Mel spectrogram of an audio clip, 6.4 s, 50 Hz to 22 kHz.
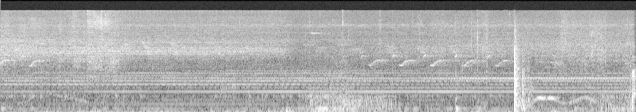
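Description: WD-40 aerosol spraying in a faint hiss for about the first three seconds, over a steady background hum made of several held tones from a motor. A few short chirps come about halfway through, and a single knock sounds near the end.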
